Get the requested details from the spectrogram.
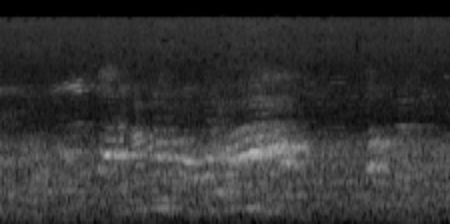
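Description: Young women chat quietly nearby in a large echoing hall.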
